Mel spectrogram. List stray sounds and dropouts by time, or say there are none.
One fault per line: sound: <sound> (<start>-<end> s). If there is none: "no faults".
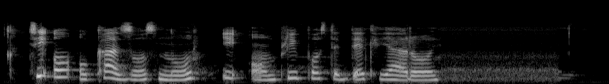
no faults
